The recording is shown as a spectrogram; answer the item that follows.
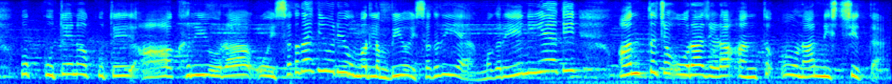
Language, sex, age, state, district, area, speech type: Dogri, female, 45-60, Jammu and Kashmir, Jammu, urban, spontaneous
